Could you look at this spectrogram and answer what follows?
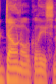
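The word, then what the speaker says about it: Domhnall Gleeson: Kind of looks like Donald Gleason or Donal Gleason I think is how his name is actually pronounced.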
